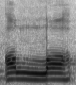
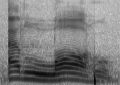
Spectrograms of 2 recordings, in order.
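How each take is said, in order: First: The opening vowel is thick, sounding like o. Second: The opening vowel is thin, sounding like a. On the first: The speaker calls it wrong. "diucapkan tebal Allah o o tidak a" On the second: The speaker calls it right. "Mari kita ucapkan ya dengan benar"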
